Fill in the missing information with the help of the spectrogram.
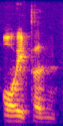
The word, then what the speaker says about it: Eupen: Is it UPenn? Yeah. Forgive me if I've pronounced that wrong. – It's in the German part of Belgium, so it's Eupen.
